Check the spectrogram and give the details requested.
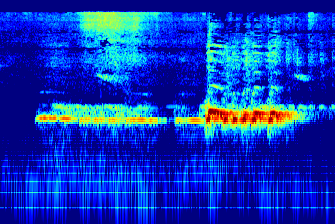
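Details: Lure recording of a local zebra dove meant to set other doves singing: a long, steady whistled note that breaks into a louder, rolling, warbled coo phrase.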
